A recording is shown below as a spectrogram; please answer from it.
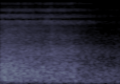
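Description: Sea waves wash onto the shore in a steady, dense roar of surf, loud and close at first and easing slightly toward the end, with no voices.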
